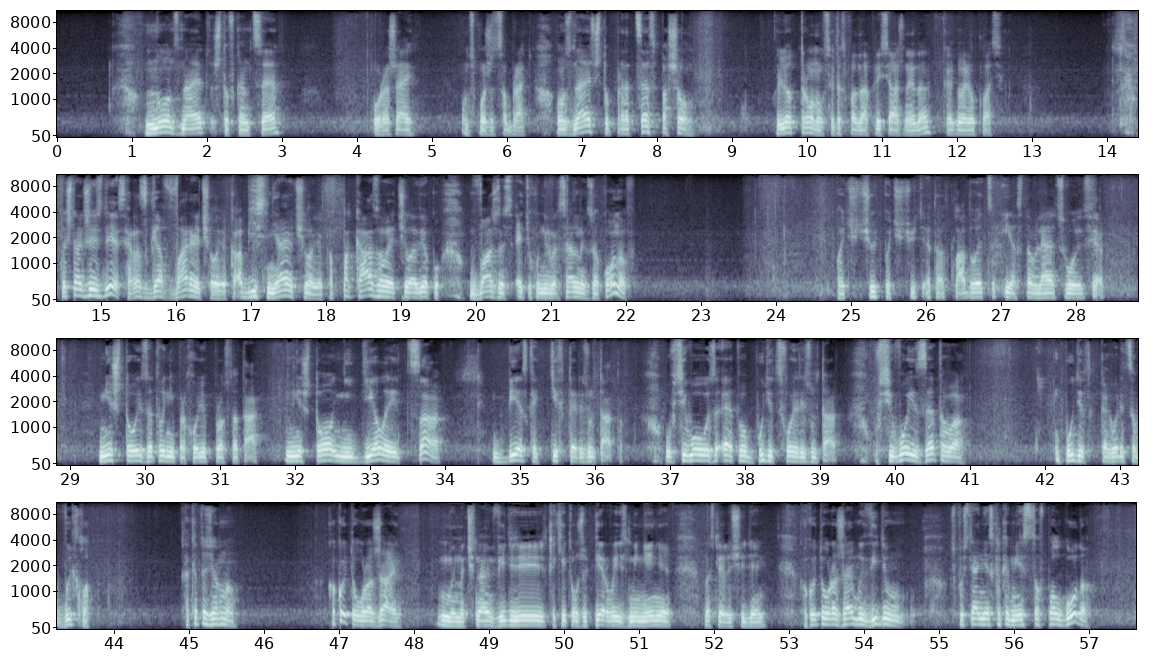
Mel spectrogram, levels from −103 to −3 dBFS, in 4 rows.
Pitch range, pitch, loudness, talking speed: 110-135 Hz, 120 Hz, -19 LUFS, 105 wpm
